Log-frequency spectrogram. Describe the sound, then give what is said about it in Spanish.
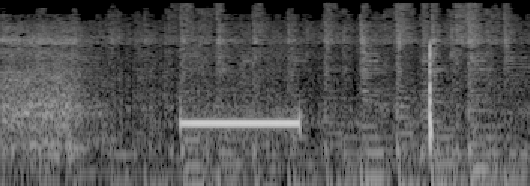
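The ringing tone of an outgoing telephone call, one steady, sustained mid-pitched beep lasting about a second, heard over low background voices. “vamos a ver ya si escuchamos ese tono de llamadas y tenemos al ganador con nosotros”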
